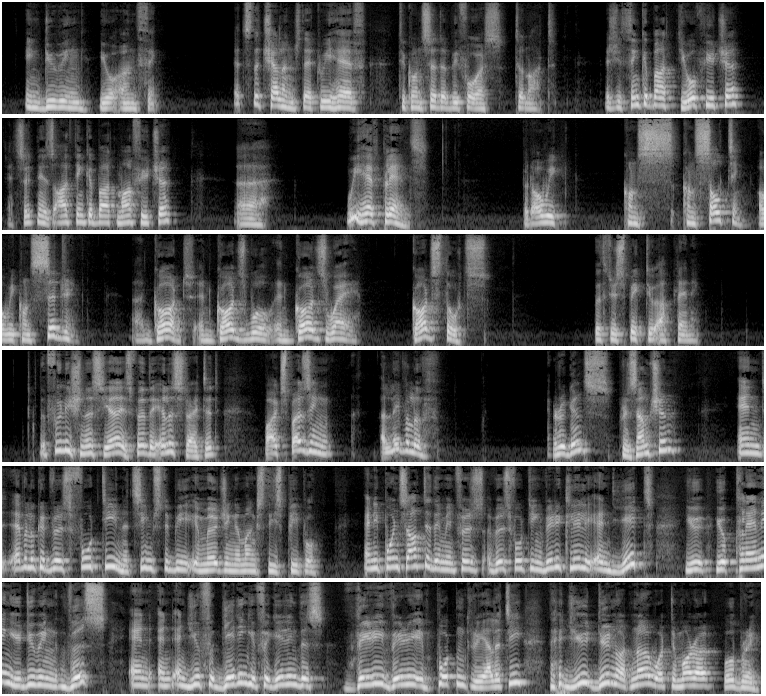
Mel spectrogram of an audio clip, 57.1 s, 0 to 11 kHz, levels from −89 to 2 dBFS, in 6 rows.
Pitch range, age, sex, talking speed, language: 135-195 Hz, 60-79, male, 130 wpm, English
